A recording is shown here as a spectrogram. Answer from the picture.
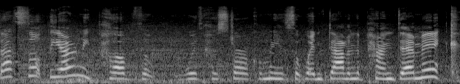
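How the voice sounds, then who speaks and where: Amid noticeable background noise, a woman with a high pitch speaks at a moderate pace in a dry setting with no echo. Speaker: vlogger. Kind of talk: casual vlog chat. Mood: regretful, disappointed. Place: street. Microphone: phone near.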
